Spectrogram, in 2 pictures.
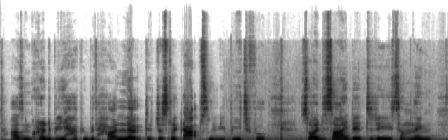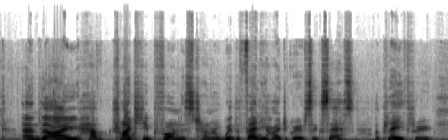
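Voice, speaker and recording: The man talks at a very fast pace in a fairly high pitch. His pitch varies in an ordinary way, and there is noticeable background noise. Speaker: gaming video creator. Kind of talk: gameplay commentary. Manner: hesitant, many fillers.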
